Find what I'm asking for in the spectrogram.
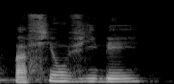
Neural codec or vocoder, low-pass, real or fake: none; 10.8 kHz; real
